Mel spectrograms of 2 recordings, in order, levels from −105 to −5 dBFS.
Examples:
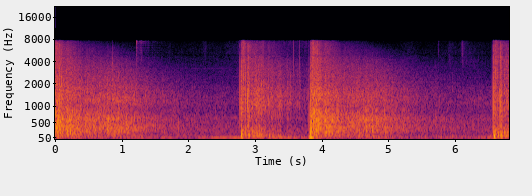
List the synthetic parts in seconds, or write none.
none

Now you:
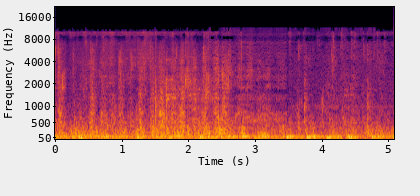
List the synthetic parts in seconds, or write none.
2.7-3.5 (codec, SNAC)

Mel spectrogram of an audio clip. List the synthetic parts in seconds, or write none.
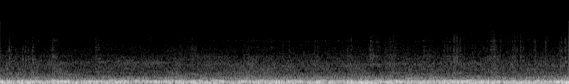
0.4-2.8 (codec, SNAC); 3.5-4.1

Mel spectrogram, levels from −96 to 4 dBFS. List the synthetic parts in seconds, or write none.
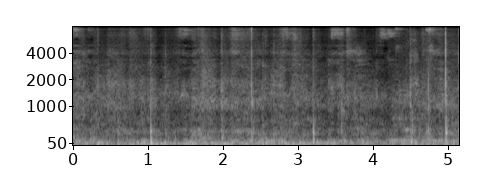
0.0-4.2 (codec, SNAC); 4.8-5.2

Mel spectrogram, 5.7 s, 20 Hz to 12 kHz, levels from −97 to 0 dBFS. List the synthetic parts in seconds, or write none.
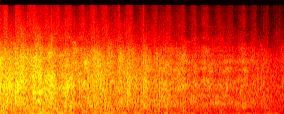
0.6-1.8 (codec, SNAC); 3.2-5.1

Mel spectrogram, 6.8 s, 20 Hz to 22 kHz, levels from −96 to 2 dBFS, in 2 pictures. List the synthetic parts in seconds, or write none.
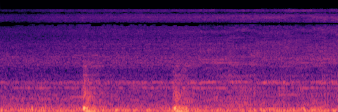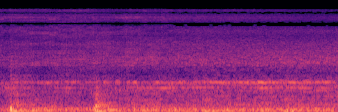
2.0-5.1 (codec, SNAC)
